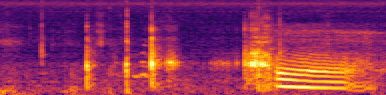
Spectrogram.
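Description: Hands fumble with small objects, making light knocks and rustles.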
